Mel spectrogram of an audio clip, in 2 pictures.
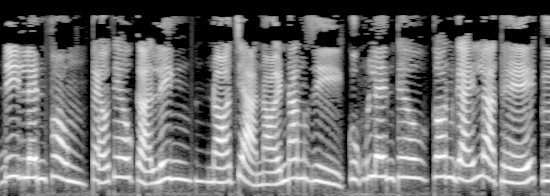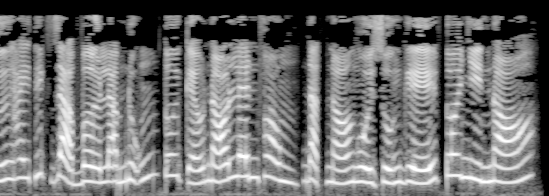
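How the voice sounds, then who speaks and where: A woman reads a first-person story aloud in a steady, intimate voice. Her pitch sits high, and the recording is close and dry with no room echo. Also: takes it slowly, hardly any pauses.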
